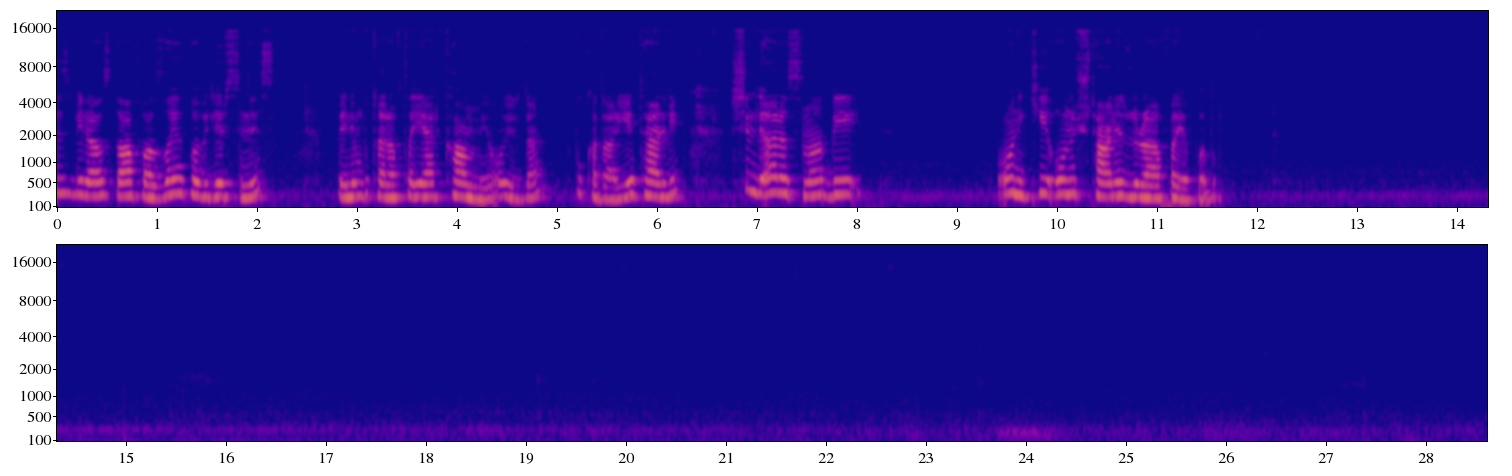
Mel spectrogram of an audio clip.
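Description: A needle and thread pull softly through thin fabric.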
